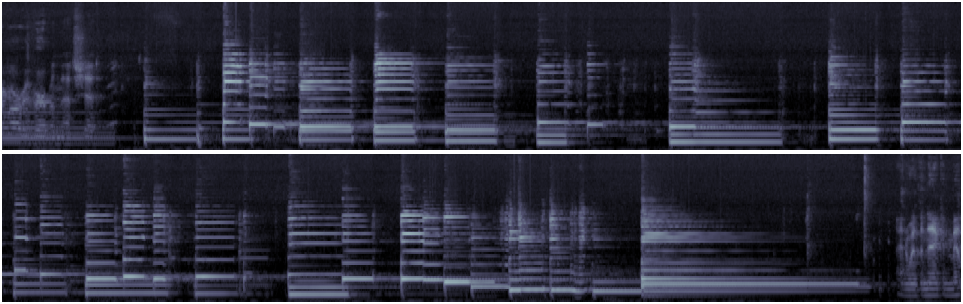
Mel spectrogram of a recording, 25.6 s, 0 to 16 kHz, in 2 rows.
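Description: Clean electric guitar notes and chords, a 1982 Squier JV or Greco Super Power, ring out with a wash of reverb, played in separate phrases with brief pauses between them.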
